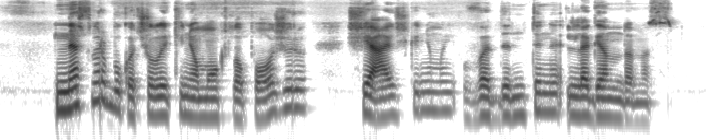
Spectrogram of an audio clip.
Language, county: Lithuanian, Šiauliai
